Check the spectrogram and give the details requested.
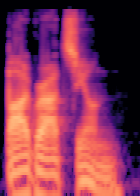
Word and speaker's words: Bagration: So hopefully I can say it right, but it's Bagration.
